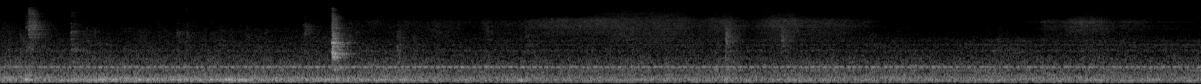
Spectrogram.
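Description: Electric suburban train coming to a stop at a platform and standing, heard from inside the carriage: a low steady rumble under a constant mid-pitched electrical hum, with a few sharp clicks in the first few seconds.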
